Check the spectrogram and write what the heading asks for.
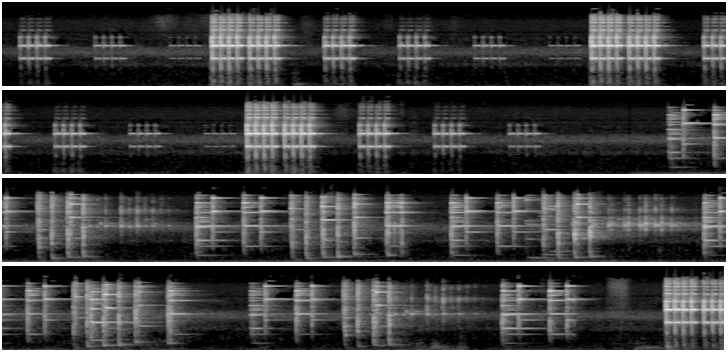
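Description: iPhone timer alarm ringing: short beeps on two pitches repeating steadily, with a louder cluster about every four seconds. About halfway through it stops and another phone's alarm plays a quick mallet-like melody of many notes, and the iPhone timer's beeping returns near the end.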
